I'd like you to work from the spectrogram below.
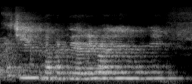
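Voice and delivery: falsete chillón muy agudo; voz aguda exagerada. Shown as a demonstration. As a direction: sube la voz a un falsete ridículo. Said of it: "O hablar". (imita un tono demasiado agudo, en falsete exagerado)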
